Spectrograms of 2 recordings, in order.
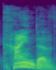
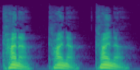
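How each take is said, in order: First: Both words are said fully and separately. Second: The words are blended quickly into one word. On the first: "native speakers almost never say kind of" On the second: "They say kinda. Really fast, like that"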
